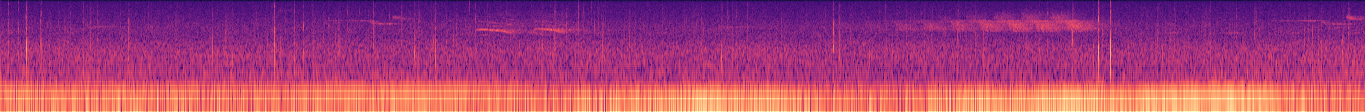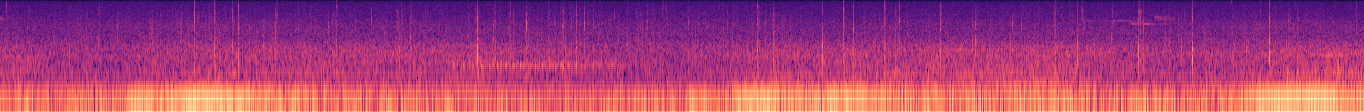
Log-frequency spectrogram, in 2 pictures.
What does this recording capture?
Black-throated Green Warbler, Blue Jay, Ovenbird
